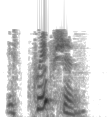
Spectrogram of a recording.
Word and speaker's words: description: 接下来我们把 de 前缀加在词根 script 的前面，最后再跟一个小尾巴 ion 这个名词后缀，得到的单词就是 description description。两个字母 i 和字母 e 统统都读作短的 e，重音在第二个音节 description description。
